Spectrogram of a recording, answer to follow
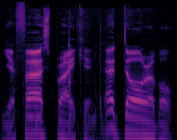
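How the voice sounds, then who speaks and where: A man's voice: lowish voice, lively intonation, a little slow, fairly bright tone, slight background noise. A man with a British accent playing a cheeky, matey, crooked island mechanic in a comic audio drama. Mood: cheeky, teasing. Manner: chatty, teasing.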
